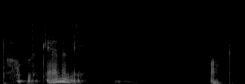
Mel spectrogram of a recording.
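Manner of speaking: breathy whispered answers to self; hushed self-quizzing whisper. Real, not acted. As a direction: whisper it to yourself. Muttering answers under breath.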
